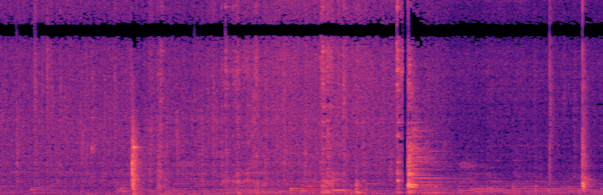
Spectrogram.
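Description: Vegetable curry of Malabar spinach cooking in a pan, a steady sizzle broken by intermittent scraping stirs and a few sharp utensil knocks, close and alone without talk.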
